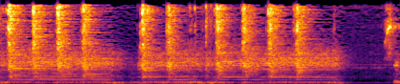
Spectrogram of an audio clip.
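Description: Guitar played in quick, even strokes, about four or five a second, on a chord shape of a three-string D power chord with the third string lowered a half step, breaking off briefly shortly before the end.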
